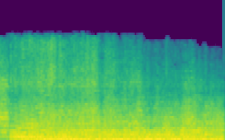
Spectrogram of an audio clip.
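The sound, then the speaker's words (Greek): A Russian attack drone's engine buzzes overhead in a steady, continuous drone, loud and unbroken throughout the short stretch, with no voices, during an attack by dozens of drones on the Black Sea port of Odesa, Ukraine. “Το λιμάνι τη Οδυσσού έγινε στόχο επίθεση με δεκάδε ντρόουν.”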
